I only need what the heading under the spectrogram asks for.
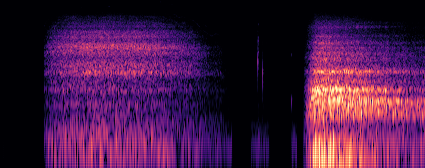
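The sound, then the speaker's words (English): A deep breath in, then a long breath out, taken slowly during a guided relaxation exercise. The soft, airy inhale is followed by a brief pause with a couple of small clicks, then a fuller exhale. All of it is quiet. “just take in a deep breath and let it out. And let's do another.”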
